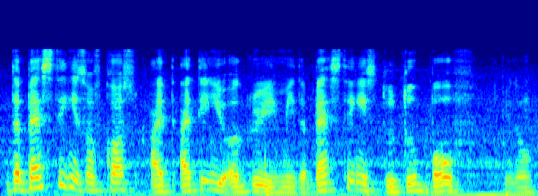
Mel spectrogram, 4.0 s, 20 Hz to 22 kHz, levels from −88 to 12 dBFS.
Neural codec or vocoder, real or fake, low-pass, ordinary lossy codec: none; real; none; none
